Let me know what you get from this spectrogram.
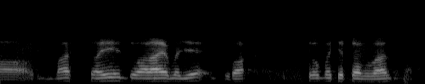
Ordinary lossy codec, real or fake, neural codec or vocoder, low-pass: none; fake; codec, 16 kHz in and 24 kHz out, 1 kbps, XY-Tokenizer; 3.6 kHz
